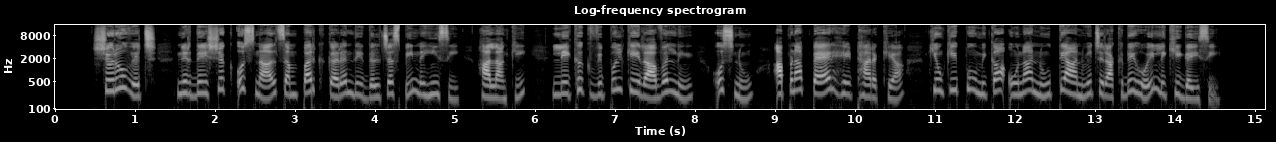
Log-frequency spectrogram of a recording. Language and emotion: Punjabi, neutral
